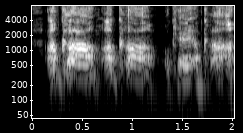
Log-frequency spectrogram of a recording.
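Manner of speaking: mock very high, loud, agitated, repeated insistence. Speaker giving an example of tone not matching words, mock-agitated and not calm. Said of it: "you don't sound very calm to me".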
